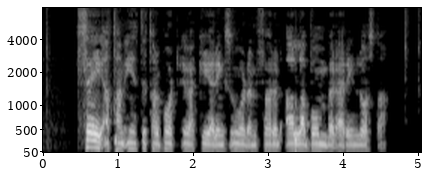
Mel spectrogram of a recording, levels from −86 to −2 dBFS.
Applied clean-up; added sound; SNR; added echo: classical method Wiener filter.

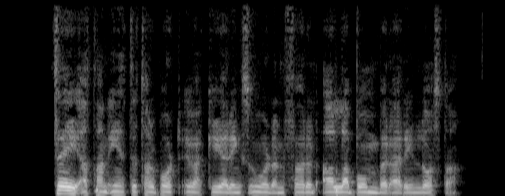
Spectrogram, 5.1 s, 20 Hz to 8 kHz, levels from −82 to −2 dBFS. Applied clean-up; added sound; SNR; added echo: neural mask model DeepFilterNet 3.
